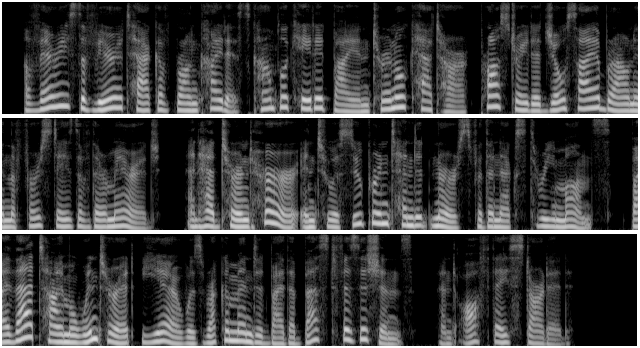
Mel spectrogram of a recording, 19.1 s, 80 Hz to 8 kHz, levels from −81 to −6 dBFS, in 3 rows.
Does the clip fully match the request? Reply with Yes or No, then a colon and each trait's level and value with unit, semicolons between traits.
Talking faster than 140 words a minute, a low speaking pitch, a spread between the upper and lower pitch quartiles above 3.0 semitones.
No: average, 155 wpm; high, 190 Hz; average, 4.8 semitones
